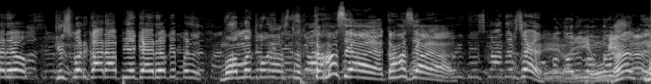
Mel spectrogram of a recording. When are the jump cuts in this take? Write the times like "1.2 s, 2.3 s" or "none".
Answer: none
